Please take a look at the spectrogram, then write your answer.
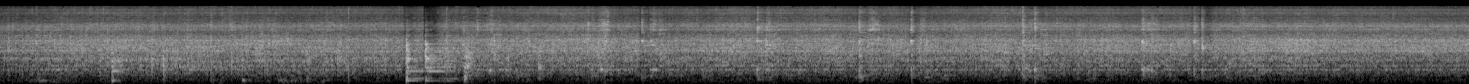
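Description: Ridge gourd, tomato and potato frying in a pan over low heat, with a continuous loud sizzle and hiss throughout and occasional clinks and scrapes of stirring.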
